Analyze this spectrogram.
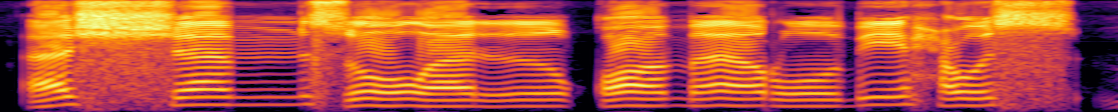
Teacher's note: Pada lafal asyamsu di sini ada alif lam syamsiyah yaitu alif lam yang ditulis tapi tidak dibaca sehingga bacaannya langsung ke huruf syin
